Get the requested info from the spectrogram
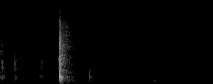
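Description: A single sharp click about half a second in, a small object tapped or set down on the craft table, with a few faint ticks from handling small paper pieces around it.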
